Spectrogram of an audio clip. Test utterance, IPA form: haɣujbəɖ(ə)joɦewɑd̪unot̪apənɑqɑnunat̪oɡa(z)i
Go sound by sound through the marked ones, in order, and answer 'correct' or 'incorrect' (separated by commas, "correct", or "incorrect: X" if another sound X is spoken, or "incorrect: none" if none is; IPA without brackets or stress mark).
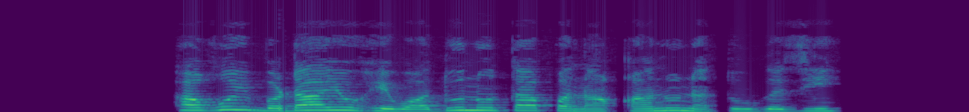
incorrect: ɑ, correct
